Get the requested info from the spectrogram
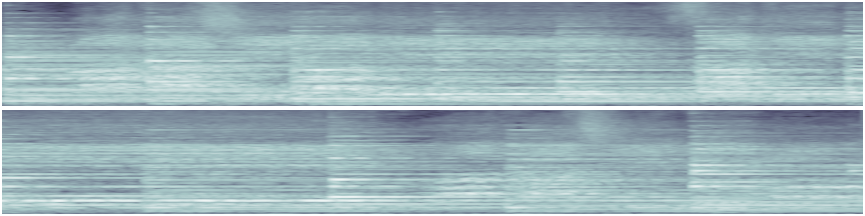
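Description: Male-voice choir singing in full held chords, the chords changing every second or two, with an occasional sung consonant hiss.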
